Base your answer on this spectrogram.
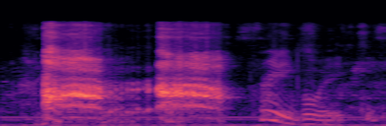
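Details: French Bulldog puppy singing: two loud harsh, drawn-out vocal bursts about a second apart, followed by a softer, lower, falling whine-like tone. Faint human speech may also be present.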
